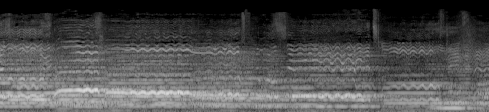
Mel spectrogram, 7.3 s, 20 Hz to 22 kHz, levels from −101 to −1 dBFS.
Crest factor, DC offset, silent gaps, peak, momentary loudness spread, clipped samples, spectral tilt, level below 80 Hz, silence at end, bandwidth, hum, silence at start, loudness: 14 dB; 0.1%; none; -12 dBFS; 14 LU; under 0.1%; -5.5 dB/octave; -60 dBFS; 0 s; 12.5 kHz; none; 0 s; -26 LUFS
